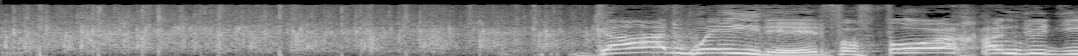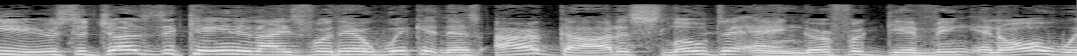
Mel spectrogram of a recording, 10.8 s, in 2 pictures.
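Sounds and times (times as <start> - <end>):
audience clapping: 0.0 - 4.0
speech: 2.9 - 10.7.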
